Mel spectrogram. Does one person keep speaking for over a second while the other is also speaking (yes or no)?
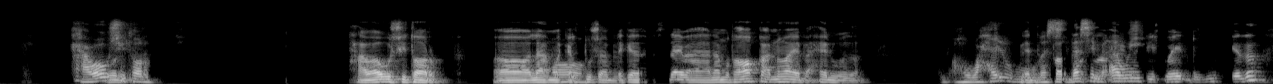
yes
